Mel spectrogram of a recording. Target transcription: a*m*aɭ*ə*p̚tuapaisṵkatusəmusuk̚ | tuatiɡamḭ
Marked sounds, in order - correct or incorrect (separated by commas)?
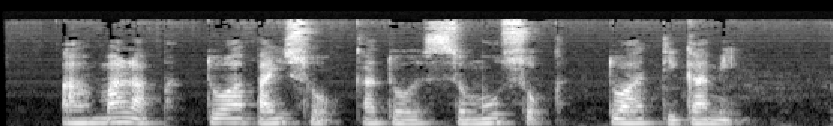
correct, incorrect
